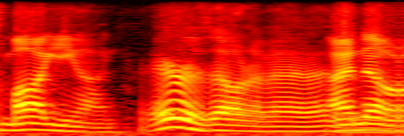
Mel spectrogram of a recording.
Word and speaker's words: Mogollon: They lost to Mogollon, which is spelled Mogollon, so I don't know if I'm saying that right. I don't know. They tell me it's Mogollon.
